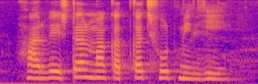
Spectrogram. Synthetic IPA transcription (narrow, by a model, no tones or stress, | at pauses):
haːɾʋeːsʈəɾmãkət̪̚kat͡ʃʰuːʈmɪlɦiː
